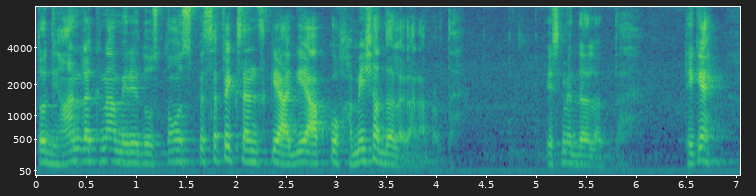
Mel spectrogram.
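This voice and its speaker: Indian guy teaching english for exams, high voice, keeps repeating himself and asking the class questions. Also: moderate pace, vocal fry. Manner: repeats points and asks the class rhetorical questions. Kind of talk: exam-prep English lesson.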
